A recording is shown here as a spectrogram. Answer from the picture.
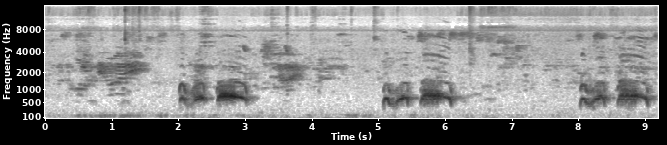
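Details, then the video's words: Spotted dove calling as a lure to stir wild doves and train decoys: three low, hoarse coo phrases, each of two or three pulses, spaced about three seconds apart, with scattered chirps from other birds in between. "Tiếng cu gáy kích bổi nhanh nổi"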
